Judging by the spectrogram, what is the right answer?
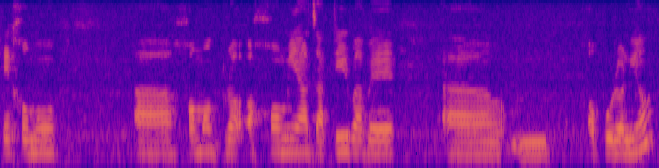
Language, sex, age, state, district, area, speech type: Assamese, female, 45-60, Assam, Tinsukia, rural, spontaneous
